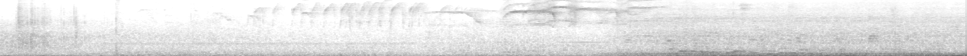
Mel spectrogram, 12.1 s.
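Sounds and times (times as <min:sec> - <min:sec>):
small birds chirping: 0:01.4 - 0:11.3
low hum: 0:07.2 - 0:12.0.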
